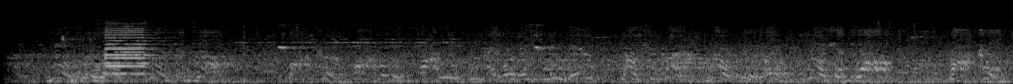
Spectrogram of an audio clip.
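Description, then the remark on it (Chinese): Slogans shouted through a loudspeaker at Sitong Bridge in Beijing on the 13th, where banners were hung and smoke was burned, heard clearly over a steady roar of heavy road traffic, with a brief car horn toot early on and the shouting continuing throughout. “这是网上盛传十三号在北京四通桥高挂横幅、燃烟以及以扩音器大声喊出的口号，即便交通繁忙，桥下路下的口号声清晰可辨。”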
